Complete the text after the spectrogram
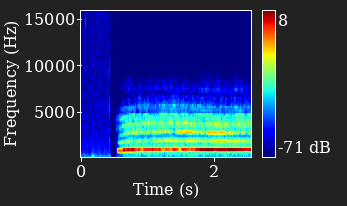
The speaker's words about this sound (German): Gegen 6.30 Uhr meine ich, den Pfiff einer Dampfpfeife zu hören. Ich will es kaum glauben, aber ich weiß, dass die Männer in der Walfangstation um diese Zeit aus den Betten geholt werden.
